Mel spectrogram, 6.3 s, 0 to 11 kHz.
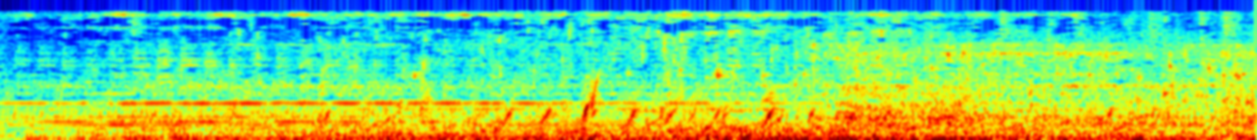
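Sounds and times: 
methane gas bubbling and gurgling through seawater from a seabed seep: 0:01.3 - 0:06.2.

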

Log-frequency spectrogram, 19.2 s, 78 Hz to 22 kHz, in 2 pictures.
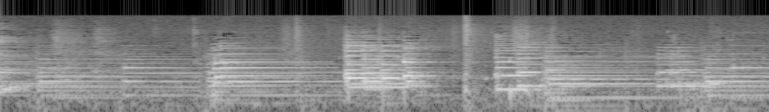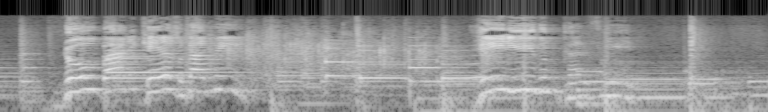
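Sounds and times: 
live slow blues song instrumental intro: 0:00.0 - 0:19.2
speech: 0:15.6 - 0:17.5.

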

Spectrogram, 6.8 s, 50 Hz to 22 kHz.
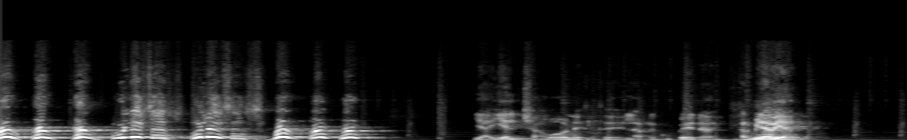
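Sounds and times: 
human voice imitating a dog barking: 0:00.0 - 0:02.9
speech: 0:03.6 - 0:06.2.

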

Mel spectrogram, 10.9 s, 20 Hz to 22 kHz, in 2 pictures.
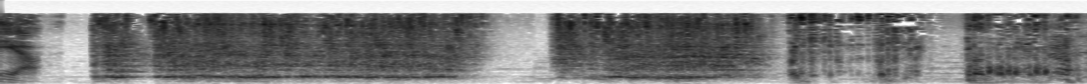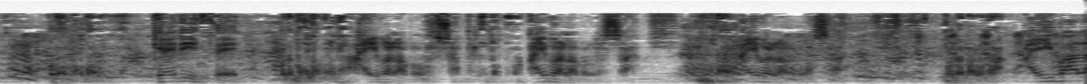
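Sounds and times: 
speech: 0:00.0 - 0:00.9, 0:06.4 - 0:10.8
running water gushing: 0:00.5 - 0:04.0
laughter: 0:05.2 - 0:07.2, 0:08.8 - 0:10.8.

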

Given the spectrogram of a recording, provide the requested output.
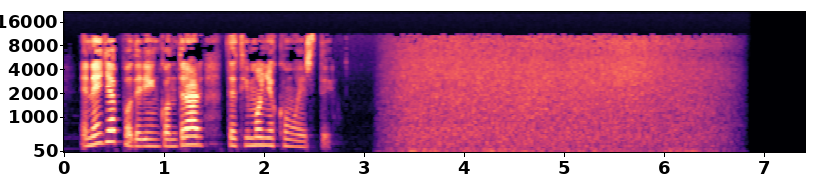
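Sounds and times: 
speech: 0:00.2 - 0:02.8
sea waves on a beach: 0:03.1 - 0:06.8.

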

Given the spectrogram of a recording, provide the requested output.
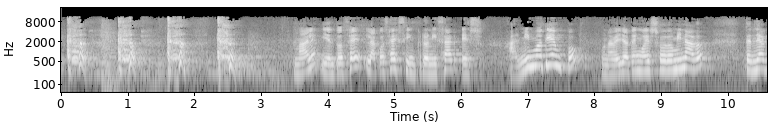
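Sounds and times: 
person coughing while pulling in the belly: 0:00.0 - 0:03.0
speech: 0:03.5 - 0:10.5.

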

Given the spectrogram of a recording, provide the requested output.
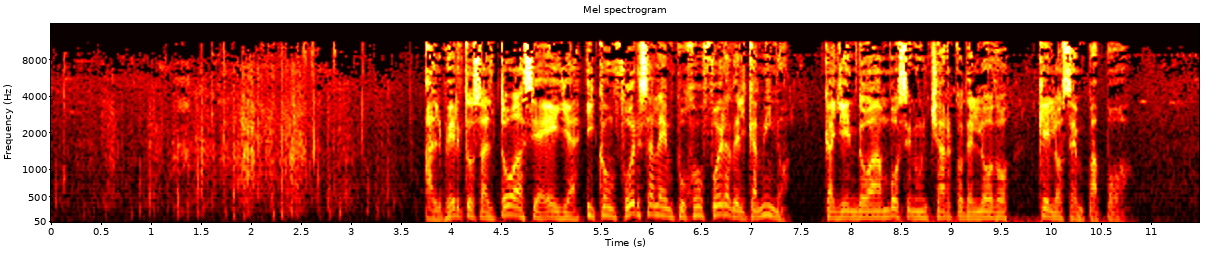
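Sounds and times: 
several horses galloping wildly with hooves pounding: 0:00.0 - 0:04.4
speech: 0:03.8 - 0:10.8.

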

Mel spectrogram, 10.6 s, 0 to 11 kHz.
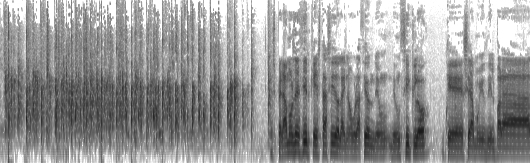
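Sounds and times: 
audience applause for a speaker at a talk series: 0:00.0 - 0:05.1
speech: 0:05.5 - 0:10.6.

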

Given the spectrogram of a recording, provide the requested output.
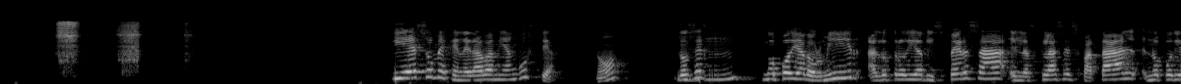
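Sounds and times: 
person imitating tinnitus with breathy hissing: 0:00.6 - 0:02.0
speech: 0:03.9 - 0:11.8.

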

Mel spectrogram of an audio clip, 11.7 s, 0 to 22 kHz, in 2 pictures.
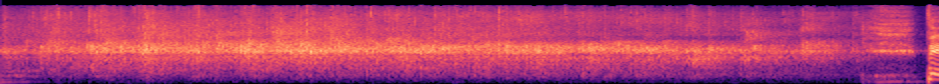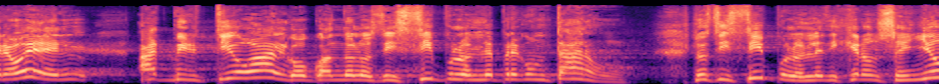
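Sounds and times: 
audience at a church service applauding: 0:00.0 - 0:05.4
speech: 0:05.4 - 0:11.7.

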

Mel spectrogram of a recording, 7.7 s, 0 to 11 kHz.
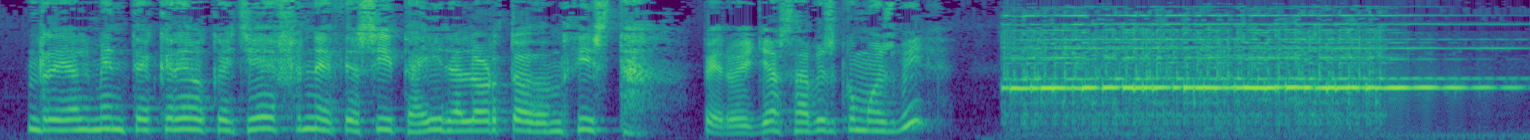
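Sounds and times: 
speech: 0:00.2 - 0:04.8
telephone second line ringing in a bright steady trill: 0:05.0 - 0:07.6.

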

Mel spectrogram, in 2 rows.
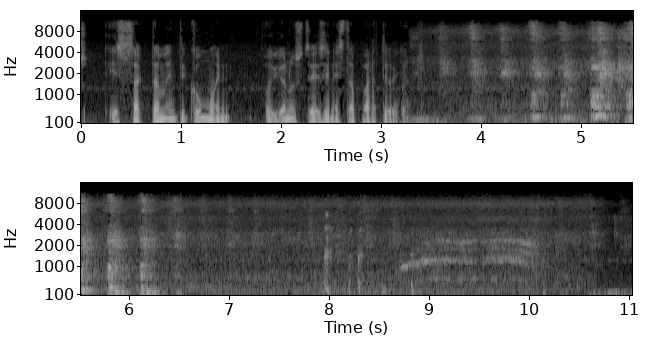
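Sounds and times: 
speech: 0:00.0 - 0:03.8
hiss of a lo-fi recording: 0:00.0 - 0:11.0
child screaming in a hissy lo-fi recording: 0:08.7 - 0:10.2.

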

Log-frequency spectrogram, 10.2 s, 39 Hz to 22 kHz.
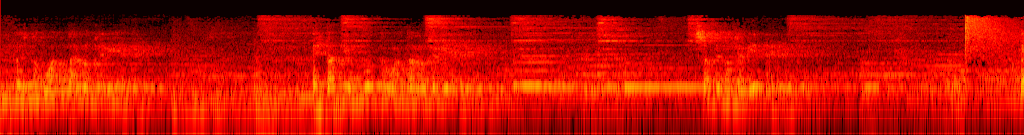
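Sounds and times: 
steady low murmur: 0:00.0 - 0:10.2
speech: 0:00.2 - 0:01.6, 0:02.6 - 0:05.0, 0:07.0 - 0:08.3
sharp slap in a played video: 0:09.6 - 0:10.2.

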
